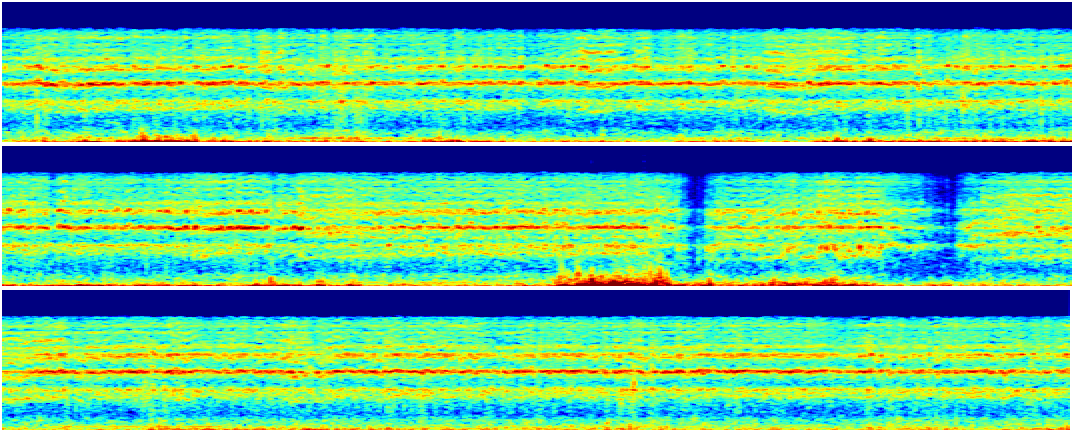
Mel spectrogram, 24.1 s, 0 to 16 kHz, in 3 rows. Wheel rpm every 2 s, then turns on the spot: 230, 230, 230, 230, 230, 200, 170, 130, 210, 230, 230, 230.
none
